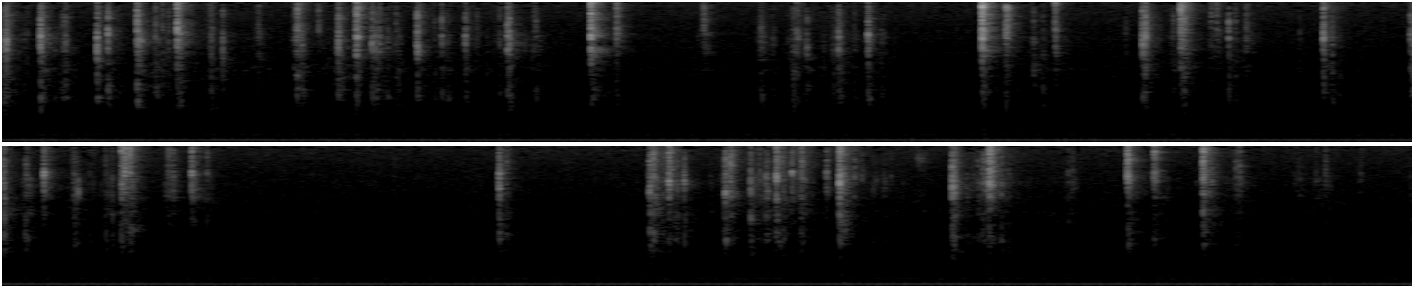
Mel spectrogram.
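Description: Typing on a computer keyboard: quick runs of keystrokes with a short pause about eight seconds in, over a faint steady low hum.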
